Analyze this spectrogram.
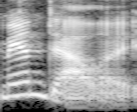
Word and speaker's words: mandala: friends, today we are going to make a mandala, which some people pronounce mandala. The word mandala is a Sanskrit word meaning circle.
